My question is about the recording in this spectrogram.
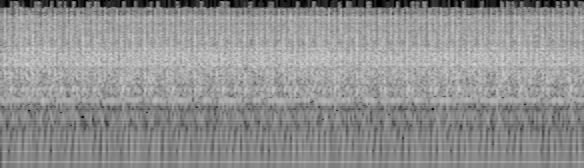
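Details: Ford tractor sitting for years, first start, throttle cables rusted and cut so set to lowest (idle) setting: loud, steady diesel idle with an even beat of about four per second and no speed changes; idling normally.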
